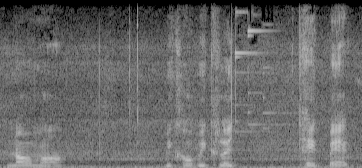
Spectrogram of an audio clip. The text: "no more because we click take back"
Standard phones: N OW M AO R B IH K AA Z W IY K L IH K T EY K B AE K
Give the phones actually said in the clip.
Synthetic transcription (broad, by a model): N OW M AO L B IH K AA S W IY K L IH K T EY K B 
